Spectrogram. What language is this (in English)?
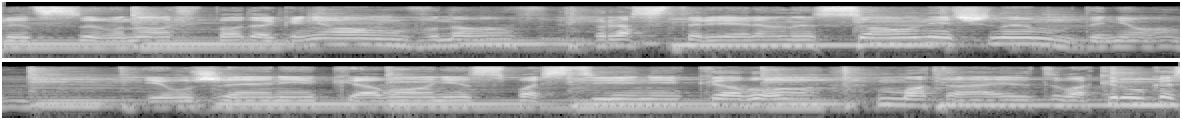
Russian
